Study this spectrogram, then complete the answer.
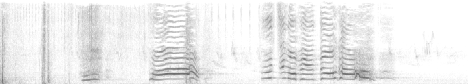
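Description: A young woman speaks in dismay, close by.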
